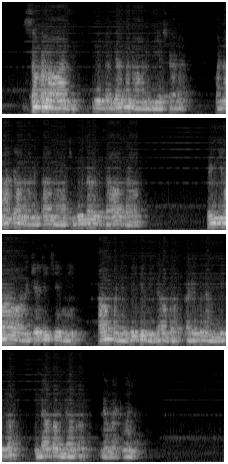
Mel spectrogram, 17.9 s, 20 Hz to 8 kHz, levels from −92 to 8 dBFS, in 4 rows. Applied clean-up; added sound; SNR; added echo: neural separator model SepFormer DNS4.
